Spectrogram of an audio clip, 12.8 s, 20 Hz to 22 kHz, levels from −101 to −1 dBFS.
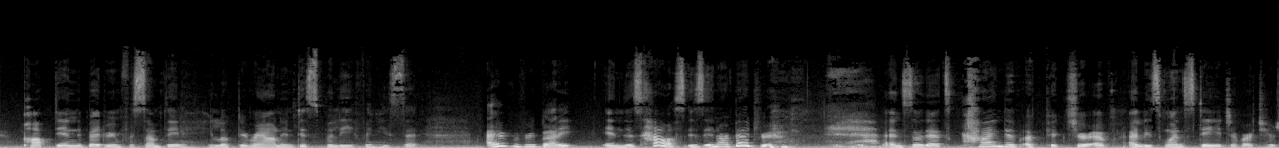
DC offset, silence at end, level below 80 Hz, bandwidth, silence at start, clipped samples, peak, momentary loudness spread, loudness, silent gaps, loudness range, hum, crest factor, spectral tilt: under 0.1%; 0 s; -46 dBFS; 13.5 kHz; 0 s; under 0.1%; -6 dBFS; 9 LU; -23 LUFS; none; 4 LU; none; 16 dB; -8 dB/octave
